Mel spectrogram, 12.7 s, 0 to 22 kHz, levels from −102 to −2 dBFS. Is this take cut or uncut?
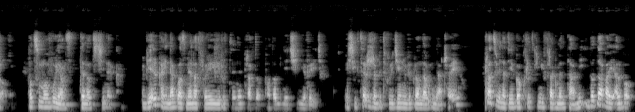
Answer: uncut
